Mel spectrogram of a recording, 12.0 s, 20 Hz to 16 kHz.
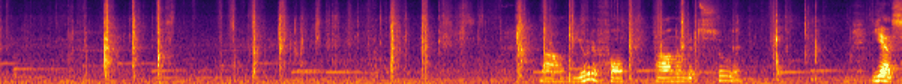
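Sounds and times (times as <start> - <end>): cards being shuffled: 0.9 - 11.0
card taps and slaps: 1.3 - 2.4, 3.0 - 4.2, 5.1 - 9.4, 10.2 - 11.0.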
